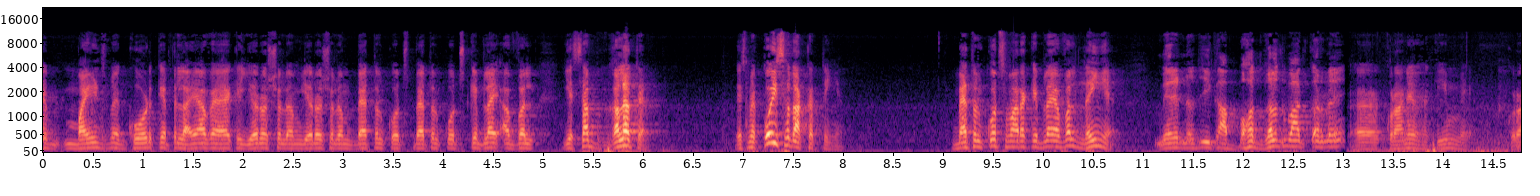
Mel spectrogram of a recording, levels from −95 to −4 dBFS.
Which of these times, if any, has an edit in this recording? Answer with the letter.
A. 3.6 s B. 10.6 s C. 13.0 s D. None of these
C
